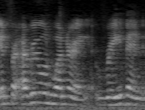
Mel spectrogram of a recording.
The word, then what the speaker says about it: Rayvan: and for everyone wondering raven is spelled r-a-y-b-a-n yes thank you group dot com but it sounds like the bird sounds like you've called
